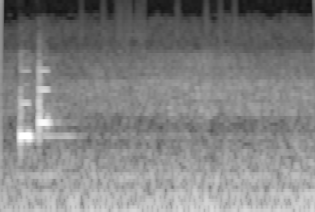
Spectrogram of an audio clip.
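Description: Short electronic beep tones from the Mercedes-Benz GLE's 'Hey Mercedes' voice assistant about a quarter second in, as it takes a spoken command. Under it runs the steady low rumble of road noise inside the moving SUV's cabin.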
